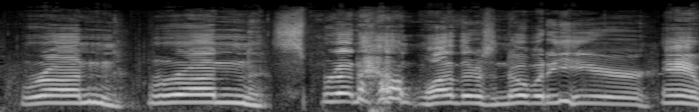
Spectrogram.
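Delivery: high, loud rallying call; mock-urgent commander's shout; calling out orders. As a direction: urge the troops on, loud and high. Urging his troops onward.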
